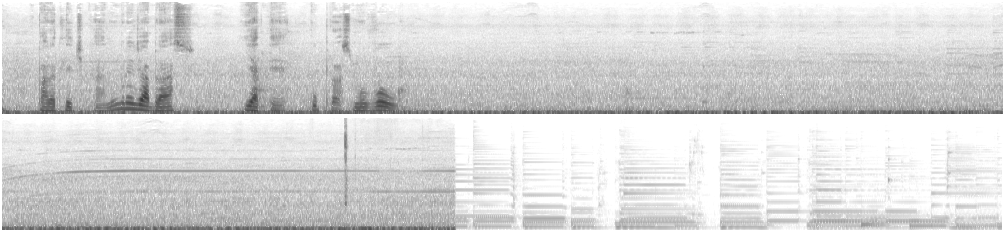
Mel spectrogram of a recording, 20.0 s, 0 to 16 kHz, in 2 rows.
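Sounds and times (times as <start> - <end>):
outdoor rumble and hiss: 0.0 - 14.6
thin whistle-like tone: 6.2 - 14.6
strummed acoustic guitar music: 14.6 - 20.0.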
